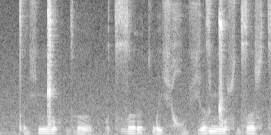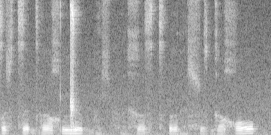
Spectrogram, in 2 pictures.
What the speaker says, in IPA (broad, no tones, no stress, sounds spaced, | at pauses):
tʼ ɛ̤ ç ŋ͡ǁ ə f dʱ ə | p ə t͡s z ə ɾ ʏ tʰ w ɛ ç χ o̤ ç ɛ z ŋ͡ǁ o ɬ d͡z ɜ ɬ t͡s ɜ ɬ t͡s ɛ dʱ ɜ χ ŋ͡ǁ ʏ b ɛ̤ ç f ɛ̤ x ɜ z t͡sʼ ə ɾ ɛ̤ ɬ ʏ z ɡ ɜ χ o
